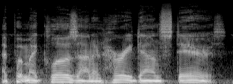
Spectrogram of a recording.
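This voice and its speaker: Deep low guy narrating a story, hushed and intimate, soft music behind. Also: normal speed. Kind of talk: first-person story reading.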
